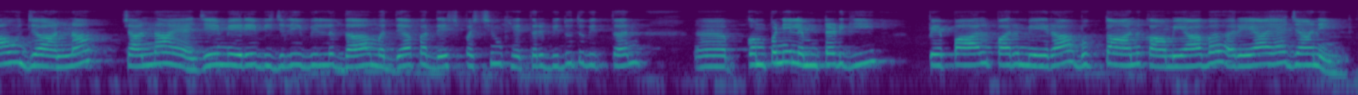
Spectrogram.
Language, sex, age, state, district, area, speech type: Dogri, female, 30-45, Jammu and Kashmir, Kathua, rural, read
